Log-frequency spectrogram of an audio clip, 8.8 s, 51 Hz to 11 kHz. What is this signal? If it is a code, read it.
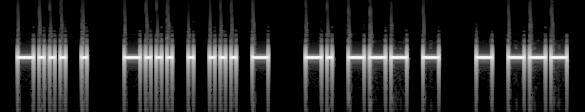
Morse code, heard as a keyed tone, about 14 wpm, 700 Hz. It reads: BE BEST NOT TO
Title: Sentences from Top 1000 Words - Review Part 1 - 15wpm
